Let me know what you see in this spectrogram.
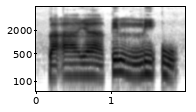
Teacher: Yaitu di sini ada tanwin bertemu dengan huruf lam. Idgham bila gunnah, tanpa dengung, memasukkan tanpa dengung.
